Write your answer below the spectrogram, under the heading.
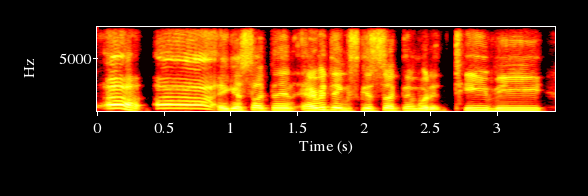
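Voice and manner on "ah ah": high, loud panicked cry as he's pulled under; startled yelp. Retold or imitated. Johnny Depp being sucked into his bed, high startled yelp. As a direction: yelp as the bed swallows you. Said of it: "He's like".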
